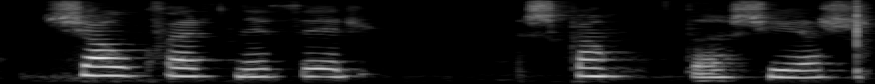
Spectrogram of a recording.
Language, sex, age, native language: Icelandic, female, 10, Icelandic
